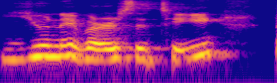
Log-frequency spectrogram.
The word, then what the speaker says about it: university: A naopak u slovíčka university, i přestože se to píše university, tak první se čte j, university, tak první, čte, eh, tak proto používám e, takže a e, university.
